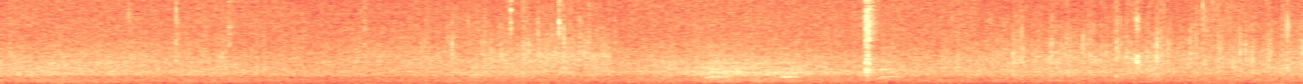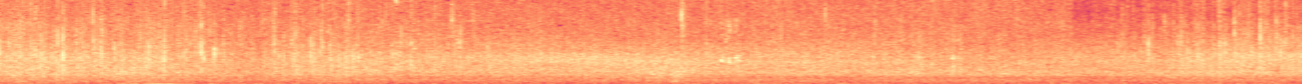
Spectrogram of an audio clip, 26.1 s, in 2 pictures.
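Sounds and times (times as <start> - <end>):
heavy rain hiss: 0.0 - 26.0.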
